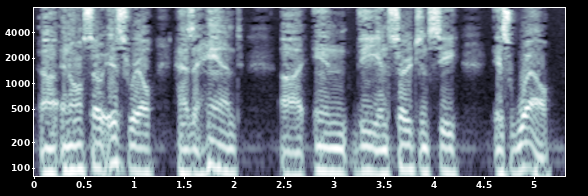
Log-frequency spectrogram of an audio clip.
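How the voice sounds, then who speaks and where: A man with a husky voice giving analytical political commentary as an interview guest, emphatically laying out points one by one with halting starts. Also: low-pitched, steady tone, poor audio.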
